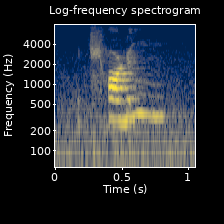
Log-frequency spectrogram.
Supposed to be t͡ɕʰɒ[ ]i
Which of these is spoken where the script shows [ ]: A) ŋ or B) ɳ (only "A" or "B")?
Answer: B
